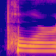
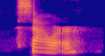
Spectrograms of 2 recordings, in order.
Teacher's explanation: Put these two here because they are spelled, both of them with an OUR on the end, but as you can hear, we pronounce them differently. Pour is pronounced as if it was just an OR, and sour is pronounced as if it were a OWER kind of thing. So pour, sour.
